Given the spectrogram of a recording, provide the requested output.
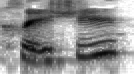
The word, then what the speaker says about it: Cresci: right yeah it's um i pronounced that crazy okay okay good i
